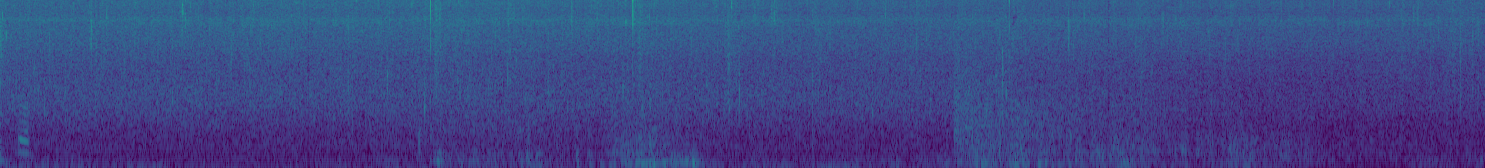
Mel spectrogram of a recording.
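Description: A torch flame crackles and hisses.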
